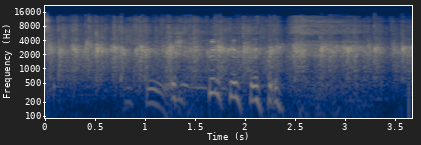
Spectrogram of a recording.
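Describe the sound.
An audience applauds steadily for the musicians, a dense wash of clapping that holds at an even level throughout, with a few voices calling out briefly over it midway.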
